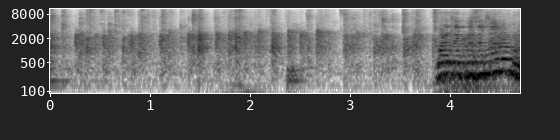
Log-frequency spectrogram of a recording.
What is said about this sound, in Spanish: Me, dice amén, está conmigo, la ofrenda de palmas al Señor que es con todo su corazón.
